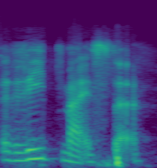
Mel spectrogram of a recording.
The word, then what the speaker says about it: Riethmeister: we pronounce your surname it's read Meister so it's a quite unique German name I think there are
